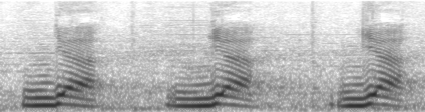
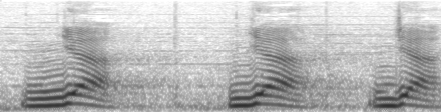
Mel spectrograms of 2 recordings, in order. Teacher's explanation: Karena lidah itu tidak terlalu menempel ke langit-langit. Jadi ketika melafalkan huruf jim harus menempel ke langit-langit.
